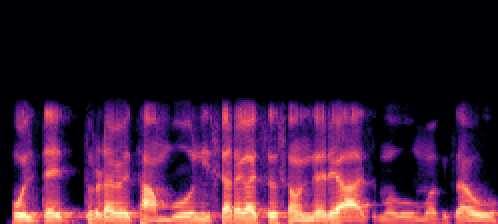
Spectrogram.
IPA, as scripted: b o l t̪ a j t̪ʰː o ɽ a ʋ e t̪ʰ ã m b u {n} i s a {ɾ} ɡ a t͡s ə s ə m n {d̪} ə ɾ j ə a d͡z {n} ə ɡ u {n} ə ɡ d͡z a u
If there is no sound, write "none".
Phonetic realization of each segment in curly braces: n, ɾ, d̪, m, m

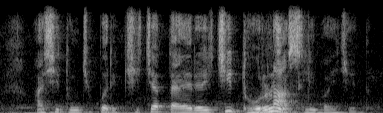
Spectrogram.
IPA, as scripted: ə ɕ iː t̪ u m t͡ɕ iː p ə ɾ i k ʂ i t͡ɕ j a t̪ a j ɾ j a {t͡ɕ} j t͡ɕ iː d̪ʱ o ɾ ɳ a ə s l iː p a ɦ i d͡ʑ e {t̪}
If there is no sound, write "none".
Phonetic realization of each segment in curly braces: none, t̪

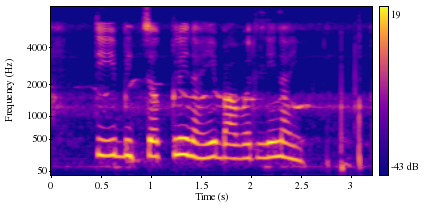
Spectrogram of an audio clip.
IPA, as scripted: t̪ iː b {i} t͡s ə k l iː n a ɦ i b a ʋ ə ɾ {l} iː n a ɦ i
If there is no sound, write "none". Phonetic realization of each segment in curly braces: i, l

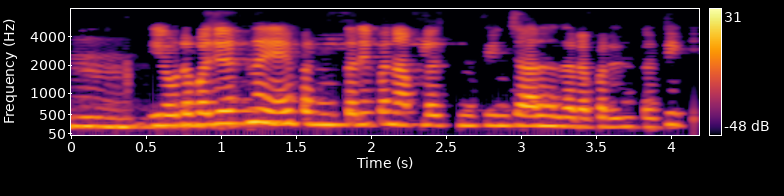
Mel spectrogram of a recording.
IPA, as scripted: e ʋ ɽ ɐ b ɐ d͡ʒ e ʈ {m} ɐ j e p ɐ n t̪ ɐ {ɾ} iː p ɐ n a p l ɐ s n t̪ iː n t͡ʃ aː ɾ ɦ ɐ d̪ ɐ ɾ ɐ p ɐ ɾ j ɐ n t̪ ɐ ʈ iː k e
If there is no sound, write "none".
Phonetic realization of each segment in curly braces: n, ɾ

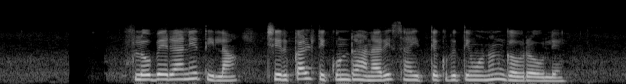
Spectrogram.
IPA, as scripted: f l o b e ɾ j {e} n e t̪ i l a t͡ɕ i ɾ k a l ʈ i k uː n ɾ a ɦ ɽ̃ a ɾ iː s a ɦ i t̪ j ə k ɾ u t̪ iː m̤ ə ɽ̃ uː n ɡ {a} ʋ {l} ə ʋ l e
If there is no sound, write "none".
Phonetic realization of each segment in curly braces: a, ə, ɾ

